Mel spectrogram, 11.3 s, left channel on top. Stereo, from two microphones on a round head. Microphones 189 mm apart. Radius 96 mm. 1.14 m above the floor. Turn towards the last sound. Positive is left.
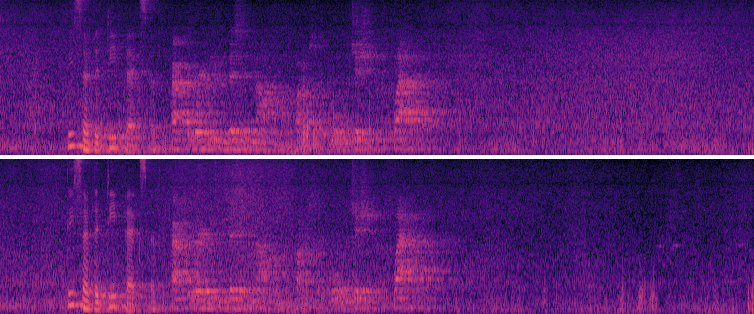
turn(degrees=-10)  # may be behind; listen again after turning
